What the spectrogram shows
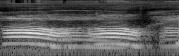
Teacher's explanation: more back in your throat the their tongue is and so this is not an awe like Father this is more of a like a back awe · You can just feel it really in the very back of your throat, that low placement. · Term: back ah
